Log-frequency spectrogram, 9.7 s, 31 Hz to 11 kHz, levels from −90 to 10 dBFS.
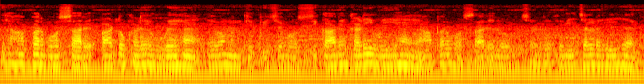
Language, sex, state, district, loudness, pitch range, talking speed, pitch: Hindi, male, Bihar, Madhepura, -21 LUFS, 110-120 Hz, 155 wpm, 115 Hz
